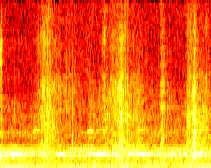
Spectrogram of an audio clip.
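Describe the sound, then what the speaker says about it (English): Two ravens out in a hidden sanctuary, one cawing faintly at a distance several times over a steady background hiss, with no talking. "There's two ravens there."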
